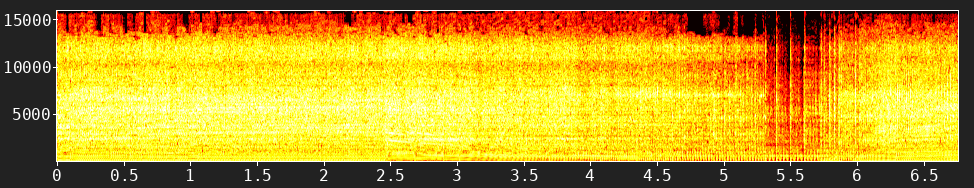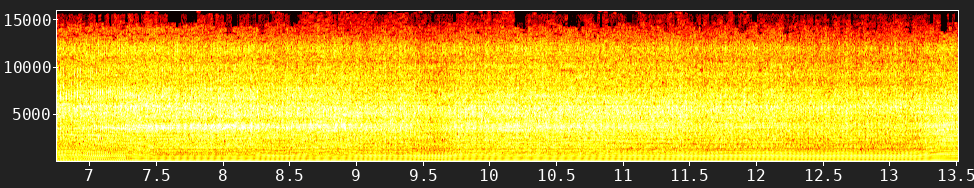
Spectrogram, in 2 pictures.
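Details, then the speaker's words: Dolmar 112 chainsaw with an 18-inch bar and freshly sharpened chain, bought at a garage sale, fired up cold and cutting wood: it revs up, the pitch drops and holds in the cut, then recovers cleanly. It runs strong and cuts great. "the Dolmar 112 runs strong and cuts great."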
